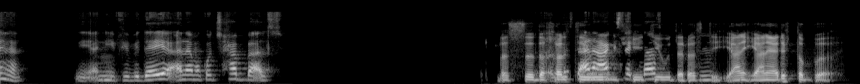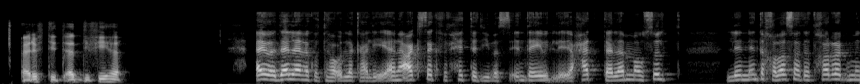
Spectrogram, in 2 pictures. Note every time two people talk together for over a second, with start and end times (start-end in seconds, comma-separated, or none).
5.6-7.3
